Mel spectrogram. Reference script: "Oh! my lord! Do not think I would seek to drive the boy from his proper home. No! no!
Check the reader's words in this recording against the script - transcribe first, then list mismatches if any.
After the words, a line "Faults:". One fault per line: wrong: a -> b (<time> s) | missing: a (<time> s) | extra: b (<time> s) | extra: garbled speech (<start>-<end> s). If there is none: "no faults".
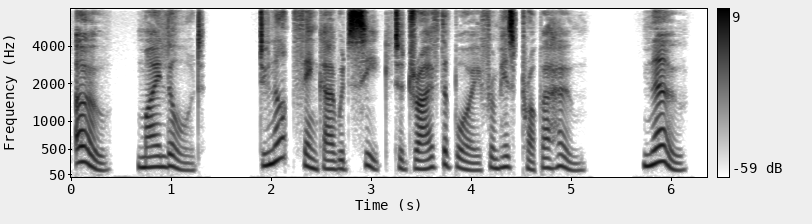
"Oh! my lord! Do not think I would seek to drive the boy from his proper home. No!
Faults:
missing: no (6.2 s)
